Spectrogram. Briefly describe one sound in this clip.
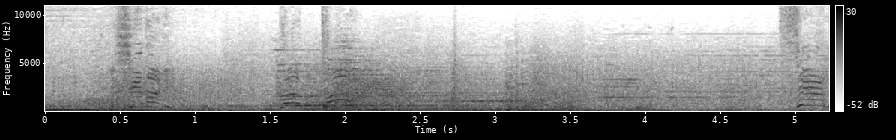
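Sword slashes and impacts crash rapidly in a game battle.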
